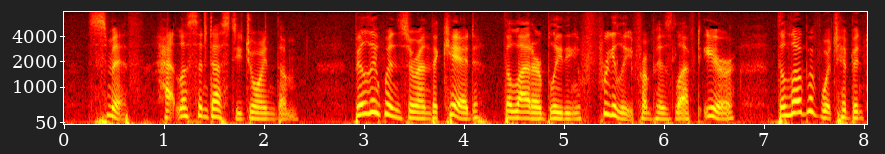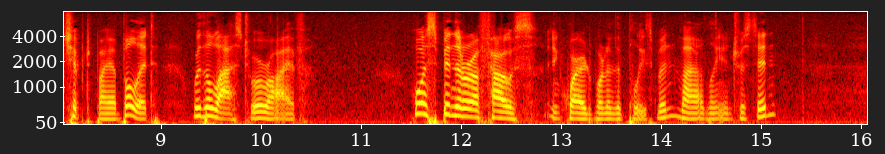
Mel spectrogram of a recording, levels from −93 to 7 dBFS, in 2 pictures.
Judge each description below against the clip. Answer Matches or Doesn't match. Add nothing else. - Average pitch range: Doesn't match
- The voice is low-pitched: Doesn't match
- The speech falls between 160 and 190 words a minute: Matches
